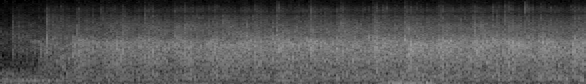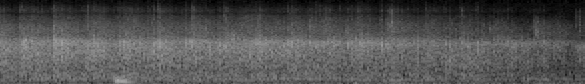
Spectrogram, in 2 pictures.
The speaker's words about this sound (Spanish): Gracias Señor. Deme un amén y un aplauso bien fuerte.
